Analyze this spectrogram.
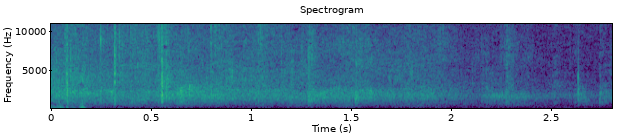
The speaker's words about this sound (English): I don't know why you're clapping now. You ain't seen nothing yet.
